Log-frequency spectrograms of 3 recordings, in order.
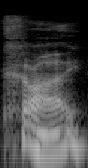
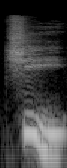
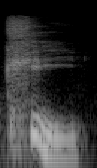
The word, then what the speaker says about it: chi: chinese is outrageous first the pronunciation is different not like kai but chi or ki second neither modern nor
